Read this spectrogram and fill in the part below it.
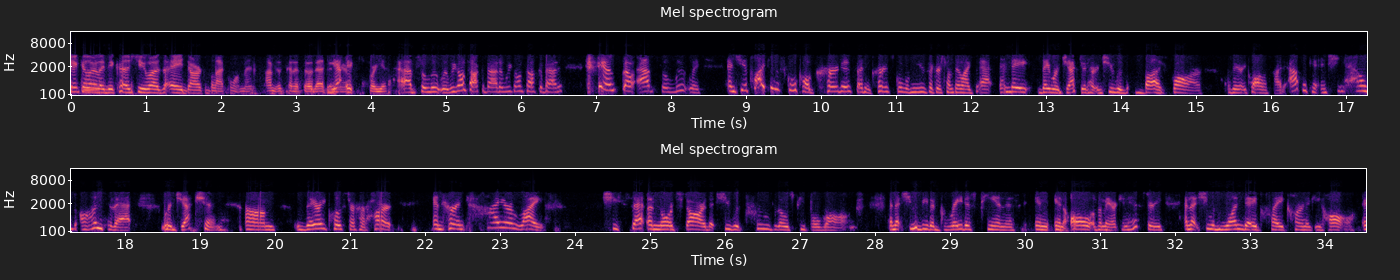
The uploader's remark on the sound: hop on the phone and take a walk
